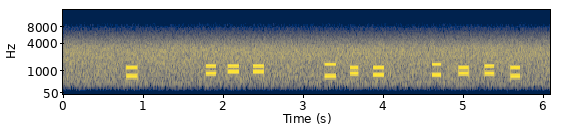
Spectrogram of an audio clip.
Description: DTMF, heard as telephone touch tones, dialled by hand, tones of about 130 ms, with radio hiss. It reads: 1 800 374 6781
